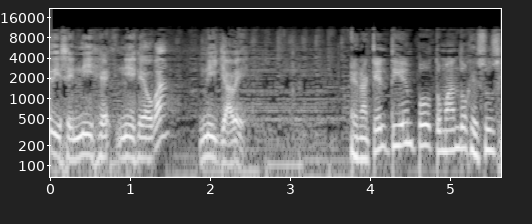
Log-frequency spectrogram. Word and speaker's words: Yahvé: pueden consultar también y los expertos dicen que la pronunciación más correcta es llave llave entre otras cosas porque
